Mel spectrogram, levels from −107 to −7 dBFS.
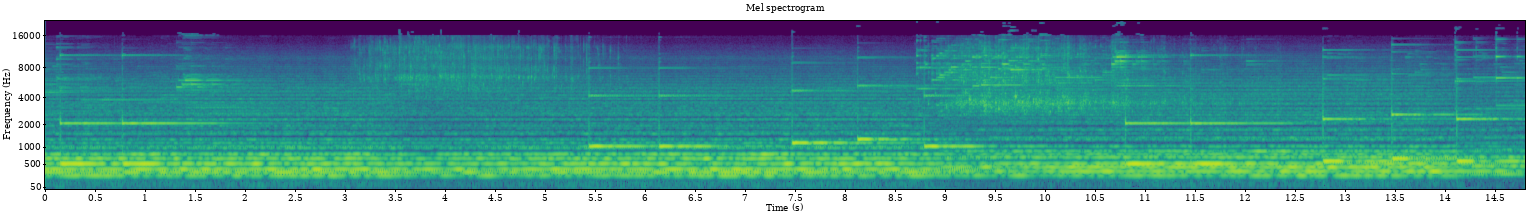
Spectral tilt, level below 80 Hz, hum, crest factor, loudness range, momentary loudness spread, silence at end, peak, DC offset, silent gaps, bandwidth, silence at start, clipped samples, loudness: -1.5 dB/octave; -66 dBFS; none; 14 dB; 3 LU; 6 LU; 0 s; -10 dBFS; under 0.1%; none; 17 kHz; 0 s; under 0.1%; -23 LUFS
